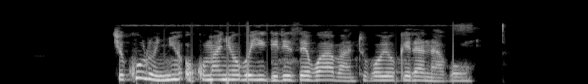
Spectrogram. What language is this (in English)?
Ganda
